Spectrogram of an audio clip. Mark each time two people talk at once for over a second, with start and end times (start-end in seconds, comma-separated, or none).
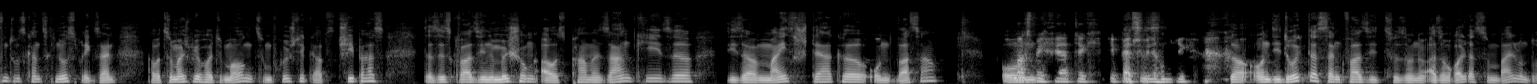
none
